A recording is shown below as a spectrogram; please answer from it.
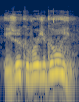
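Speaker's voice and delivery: high, loud, quick call after him; alarmed shout. Acted. Father shouting after son running off, alarmed yell. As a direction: yell to stop the boy wandering off.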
